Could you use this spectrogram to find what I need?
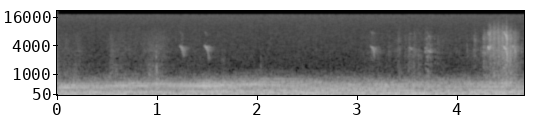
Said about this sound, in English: So recording, I'm in the cell now, and most of the birds are giving some calls.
